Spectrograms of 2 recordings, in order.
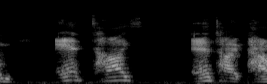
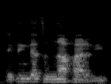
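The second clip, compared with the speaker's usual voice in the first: quick dismissive cutoff; 3 semitones lower, faster than usual. Acted. Tony cuts off a reporter.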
